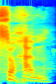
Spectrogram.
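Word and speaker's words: Sochan: On prononce Sochane.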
